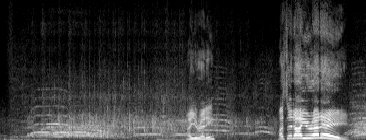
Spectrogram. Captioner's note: audience cheering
